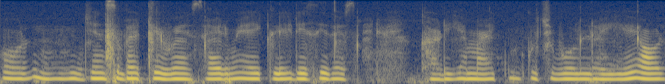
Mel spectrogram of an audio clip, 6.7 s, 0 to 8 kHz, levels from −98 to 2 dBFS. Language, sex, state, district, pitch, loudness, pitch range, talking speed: Hindi, female, Bihar, Gaya, 195 Hz, -18 LUFS, 190-200 Hz, 200 wpm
